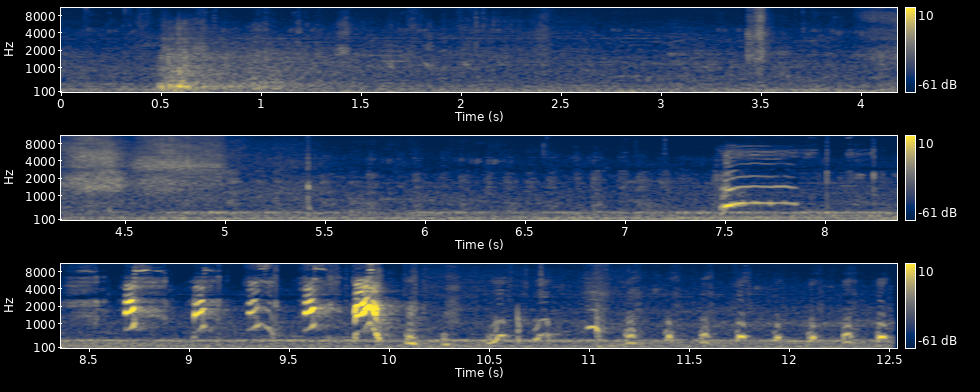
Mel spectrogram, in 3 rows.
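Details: Sultan, a 45-day-old German Shepherd Dog puppy playing on a terrace, starts with a few whiny, falling yelps after a quiet, rustling opening. A quick run of sharp little yips and barks follows, growing louder and then fading toward the end.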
